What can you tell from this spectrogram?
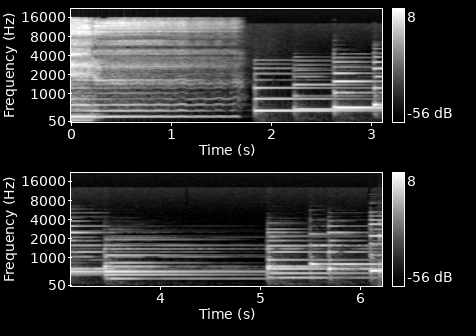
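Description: A held, wavering note and the band under it die away. After a moment's silence, a solo piano plays slow, soft single notes and chords, each left to ring.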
